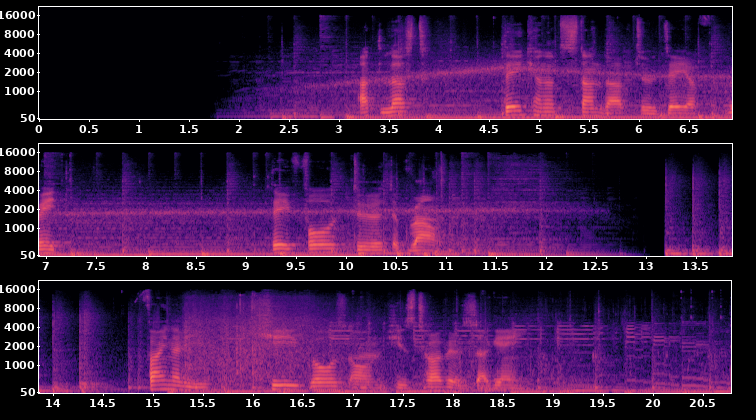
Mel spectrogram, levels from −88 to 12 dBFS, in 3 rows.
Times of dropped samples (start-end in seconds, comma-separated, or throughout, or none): none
